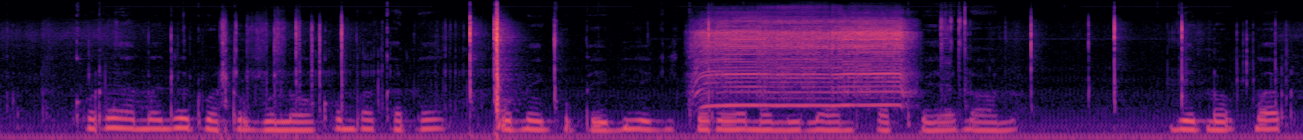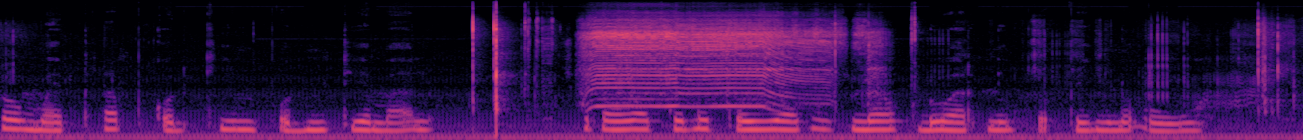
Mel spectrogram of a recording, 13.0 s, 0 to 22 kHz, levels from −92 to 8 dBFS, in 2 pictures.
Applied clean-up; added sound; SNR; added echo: none; Camera; -3 dB; none.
